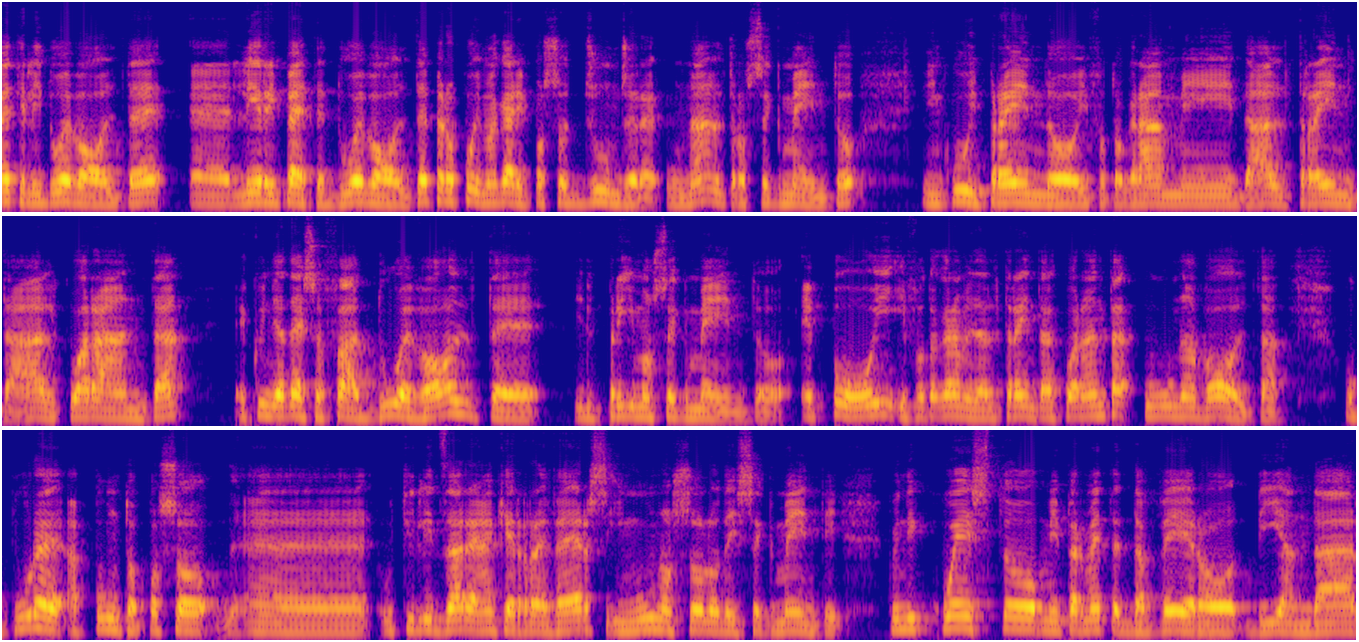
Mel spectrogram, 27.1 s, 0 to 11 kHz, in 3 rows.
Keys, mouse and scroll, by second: 3.3 click, 7.1 click, 8.4 click, 19.6-21.7 drag.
